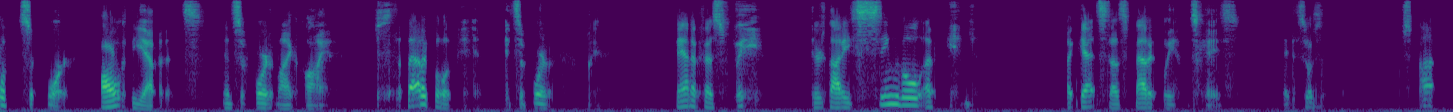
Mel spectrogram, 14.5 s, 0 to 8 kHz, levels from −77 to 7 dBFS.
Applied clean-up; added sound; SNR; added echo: neural diffusion model UNIVERSE++.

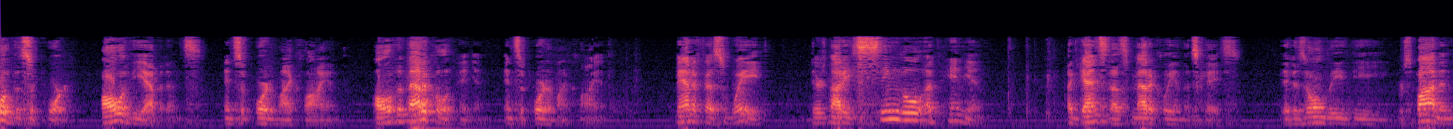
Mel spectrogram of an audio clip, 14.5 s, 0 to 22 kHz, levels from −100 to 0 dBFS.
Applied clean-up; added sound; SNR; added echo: none; none; none; none.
